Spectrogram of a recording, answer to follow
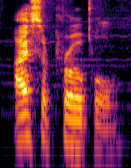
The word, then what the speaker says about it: isopropyl: Isopropyl. I guess I gotta really emphasize the O. Yeah. Isopropyl.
